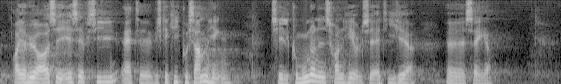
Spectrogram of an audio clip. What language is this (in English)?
Danish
